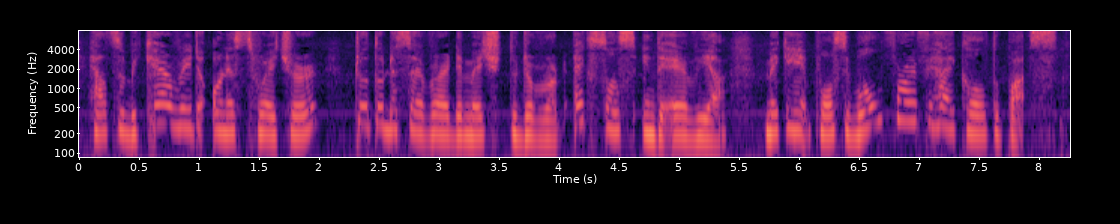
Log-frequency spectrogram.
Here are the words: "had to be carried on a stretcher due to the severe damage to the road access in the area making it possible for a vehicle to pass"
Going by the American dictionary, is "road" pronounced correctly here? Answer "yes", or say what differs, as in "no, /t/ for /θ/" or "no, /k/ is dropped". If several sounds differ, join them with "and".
no, /l/ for /ɹ/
